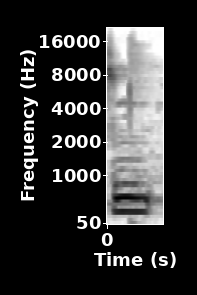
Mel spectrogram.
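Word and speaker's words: 夫: with the Curve goes beyond the top it's pronounced as full means husband or a grown male well in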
